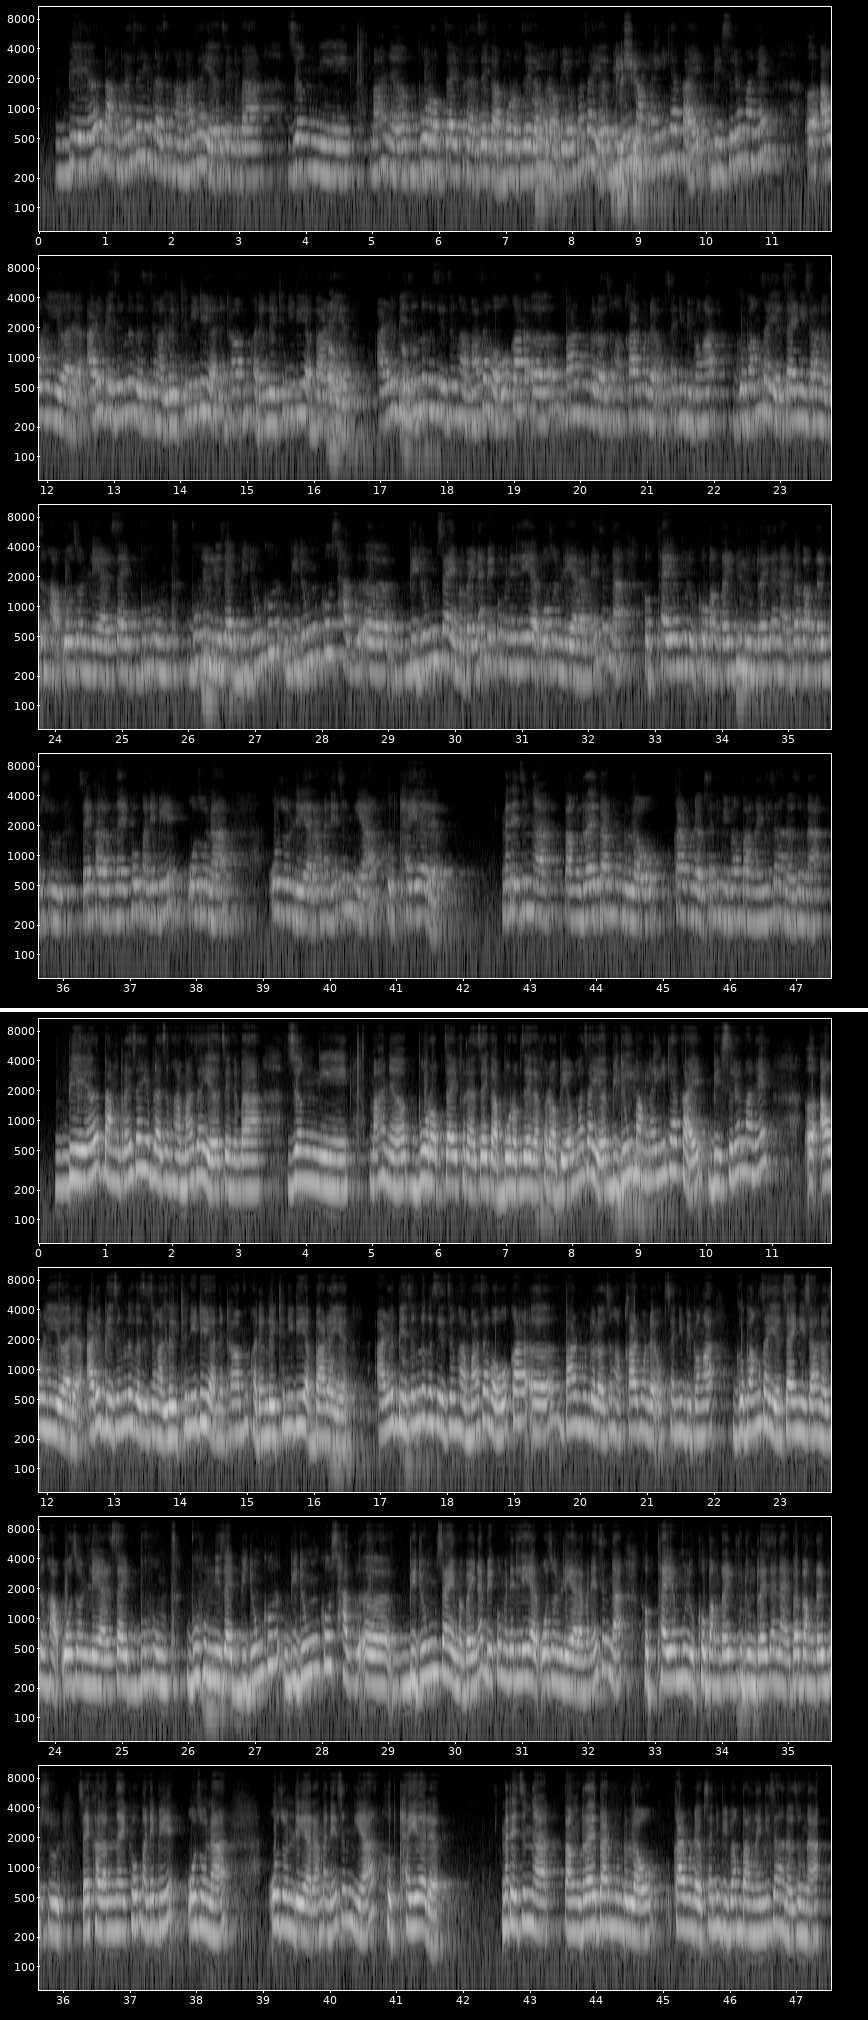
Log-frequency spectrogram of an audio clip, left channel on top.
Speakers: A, on the right; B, on the left.
A: बेयो बांद्राय जायोब्ला जोंहा मा जायो जेनेबा जोंनि मा होनो बरफ जायफोरा जायगा बरफ जायगाफोराव
B: अ
A: बेयाव मा जायो बिदुं
B: ग्लेसियार
A: बांनायनि थाखाय बिसोरो माने आवलियो आरो आरो बेजों लोगोसे जोंहा लैथोनि दैया नोंथाङा बु खादों लैथोनि दैया बारायो
B: अ
A: आरो बेजों
B: अ
A: लोगोसे जोंहा मा जाबावो बारण्डलाव जोंहा कार्बन डाइ अक्साइडनि बिबाङा गोबां जायो जायनि जाहोनाव जोंहा अजन लेयार जाय बुहुम बुहुमनि
B: उम
A: जाय बिदुंखौ बिदुंखौ साग बिदुं जाय माबायोना बेखौ माने लेयार अजन लेयारा जोंना होबथायो मुलुगखौ बांद्राय
B: उम
A: गुदुंद्राय जानाय बा बांद्राय गुसु जाय खालामनायखौ माने बे अजना अजन लेयारा माने जोंनिया होबथायो आरो नाथाय जोंना बांद्राय बार न्दलाव कार्बन डाइ अक्साइडनि बिबां बांनायनि जाहोनाव जोंना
